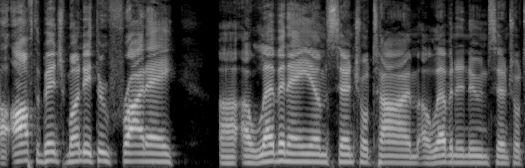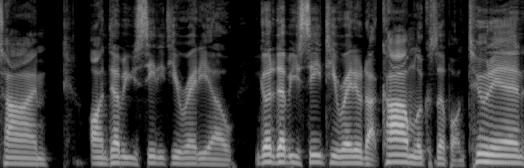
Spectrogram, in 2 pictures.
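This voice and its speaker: A man with a Tennessee accent talks with ordinary pitch variation on a very clean recording with a silent background. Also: medium pitch for a man, moderate pace. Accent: Southern US (Tennessee). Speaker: radio sports show host. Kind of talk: casual chat. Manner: halting, many fillers.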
